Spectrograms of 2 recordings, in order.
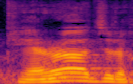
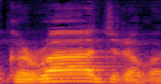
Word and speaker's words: garage: 브리티시 잉글리시에서는 뭐라고 발음해? 호주나 뉴질랜드에서 온 애가 수업을 하게 내가 물어봤어. 야, 이거 어떻게 발음하냐? 그랬더니 그게 정말로 게라즈라고 그러더라고, 정말. 게라즈 이렇게 하고요. 미국은 가라즈라고 합니다.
